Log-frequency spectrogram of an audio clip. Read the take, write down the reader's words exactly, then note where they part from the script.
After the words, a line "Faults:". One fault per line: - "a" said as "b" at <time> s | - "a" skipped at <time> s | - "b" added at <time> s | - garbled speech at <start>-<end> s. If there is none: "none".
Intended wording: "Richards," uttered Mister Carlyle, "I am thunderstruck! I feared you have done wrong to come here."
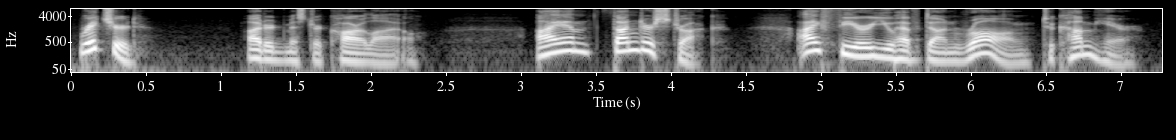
"Richard," uttered Mister Carlyle, "I am thunderstruck! I fear you have done wrong to come here."
Faults:
- "Richards" said as "Richard" at 0.0 s
- "feared" said as "fear" at 5.0 s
